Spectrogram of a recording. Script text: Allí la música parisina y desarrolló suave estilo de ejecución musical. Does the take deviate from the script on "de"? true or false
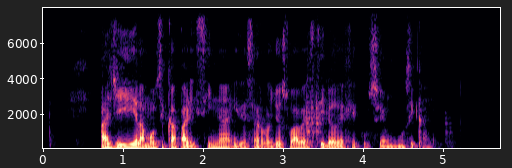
false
